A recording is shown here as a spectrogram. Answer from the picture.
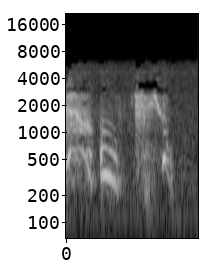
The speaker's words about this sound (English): Bless you, my dear.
